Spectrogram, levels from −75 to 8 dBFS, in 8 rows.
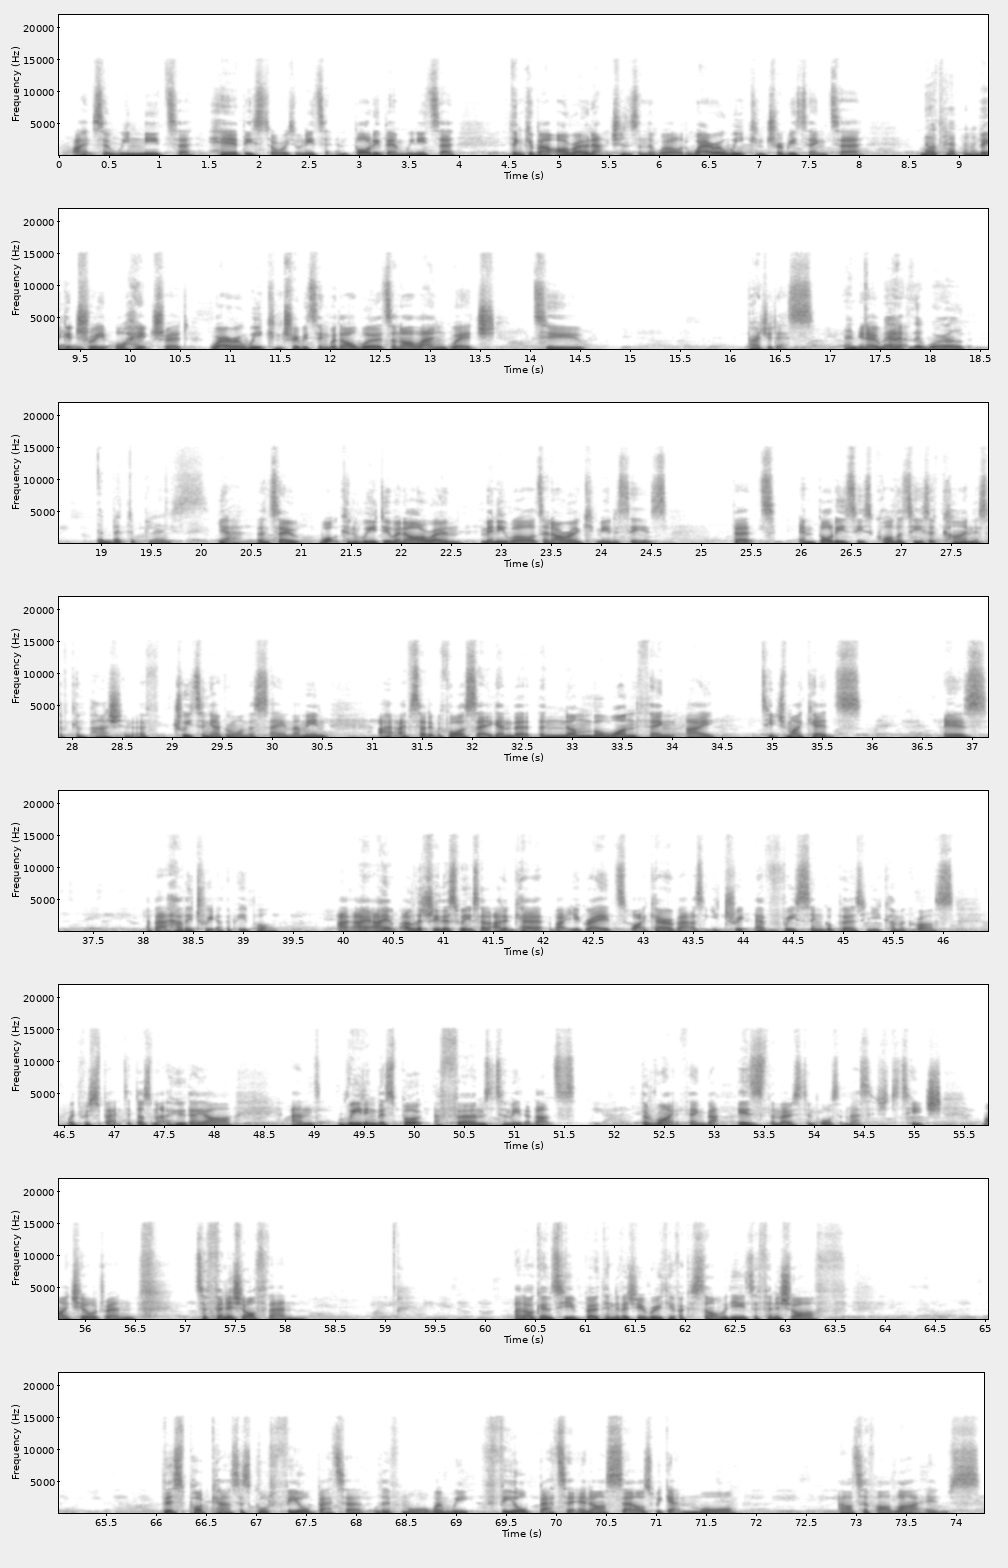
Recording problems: background chatter; faint; throughout; 4 voices, 25 dB below the speech

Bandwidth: 15 kHz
